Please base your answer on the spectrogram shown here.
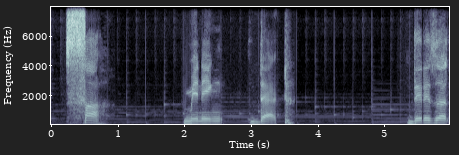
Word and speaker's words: ça: Now the letter C with the cedilla should be pronounced like a letter S.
